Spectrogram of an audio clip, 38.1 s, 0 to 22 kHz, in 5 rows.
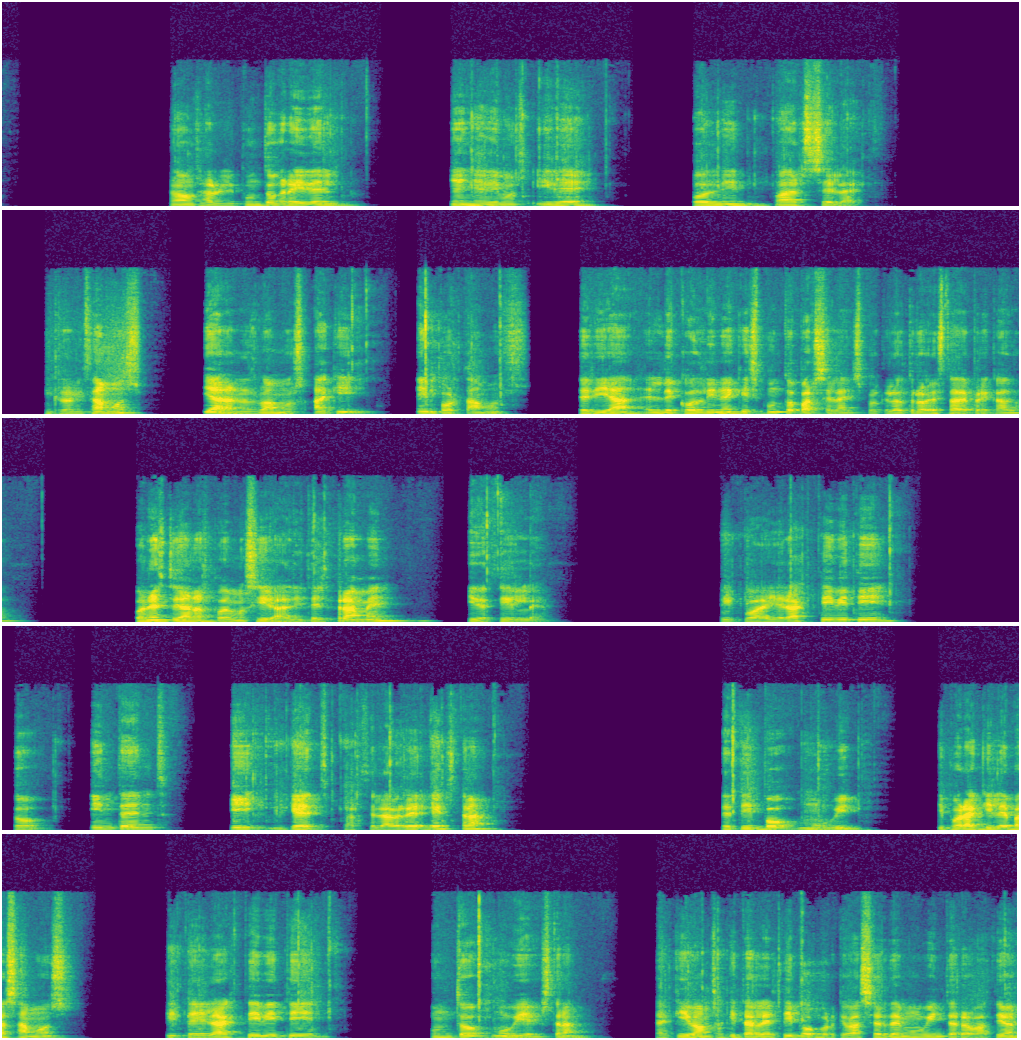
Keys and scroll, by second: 10.8 alt+Return, 22.0 Return, 25.9 Return, 32.9 Return, 35.8 alt+shift+Left.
